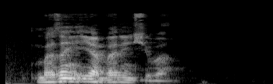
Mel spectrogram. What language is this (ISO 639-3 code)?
hau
